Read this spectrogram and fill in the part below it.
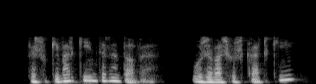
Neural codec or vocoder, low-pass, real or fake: none; 3.6 kHz; real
